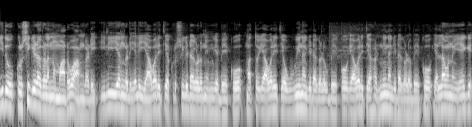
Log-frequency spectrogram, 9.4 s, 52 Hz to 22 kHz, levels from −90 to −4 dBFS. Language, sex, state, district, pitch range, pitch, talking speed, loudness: Kannada, male, Karnataka, Dharwad, 105-120 Hz, 110 Hz, 165 wpm, -15 LUFS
